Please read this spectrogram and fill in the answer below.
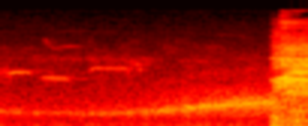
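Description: A short hush with a few faint, brief high chirps, then a swelling sound and, near the end, a sudden loud outburst of several voices yelling together.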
